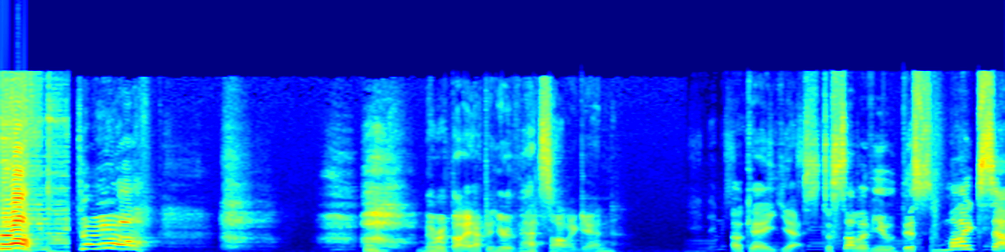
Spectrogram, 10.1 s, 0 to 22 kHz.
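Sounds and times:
man sighing: 1.4 - 4.2
man breathing out heavily: 1.6 - 4.2.

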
